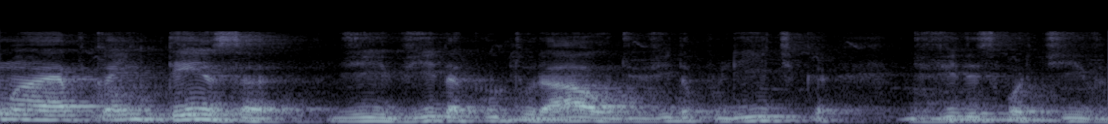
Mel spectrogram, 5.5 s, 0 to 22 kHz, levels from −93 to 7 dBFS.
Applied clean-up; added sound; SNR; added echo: none; Wild animals; 13 dB; reverberation time 0.8 s.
